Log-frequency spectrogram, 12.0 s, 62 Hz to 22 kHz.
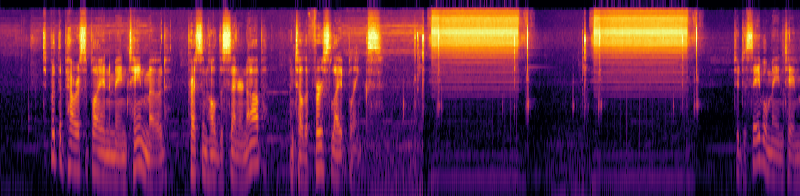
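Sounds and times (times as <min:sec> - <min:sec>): tattoo machine buzzing: 0:06.4 - 0:08.0, 0:08.8 - 0:10.6
small clicks: 0:10.0 - 0:10.6.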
